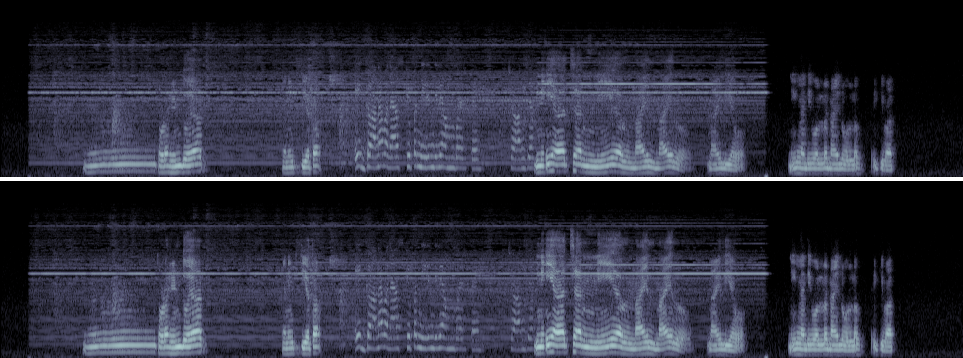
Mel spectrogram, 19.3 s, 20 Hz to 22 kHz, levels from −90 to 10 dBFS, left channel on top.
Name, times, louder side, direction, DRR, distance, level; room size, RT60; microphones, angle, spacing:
sound 1, 0.5-15.3, right 1 dB, 55° left, 2.2 m, -36 dB
voice 1, 1.6-4.1 5.6-6.4 10.7-13.8 14.1-14.9 15.8-17.2 17.5-17.8, right 4 dB, 35° right, 0.3 m, -24 dB
voice 2, 7.1-9.6 10.2-10.7, left 1 dB, 15° left, 0.6 m, -35 dB
3.9 x 2.6 x 2.8 m
head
